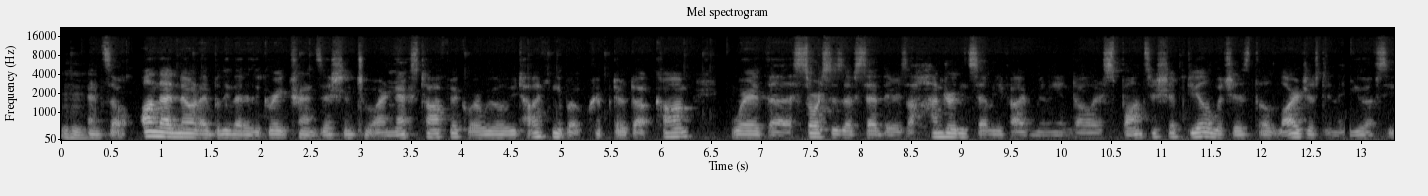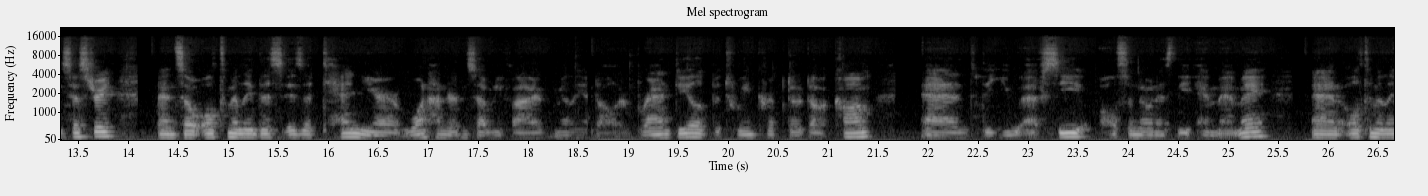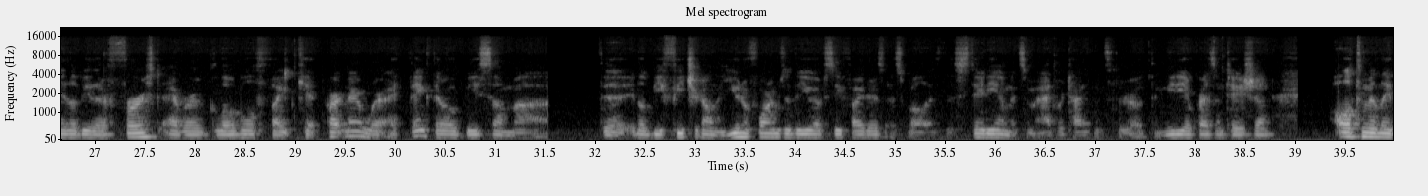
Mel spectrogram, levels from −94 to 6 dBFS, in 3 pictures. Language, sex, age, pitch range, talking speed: English, male, 20-39, 110-130 Hz, 160 wpm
